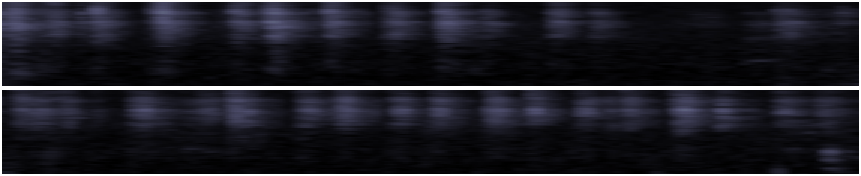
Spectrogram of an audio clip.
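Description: Faint, rapid, irregular scratching and rustling of Yorkshire terrier puppies' paws and claws on a fabric dog bed as they wrestle.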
